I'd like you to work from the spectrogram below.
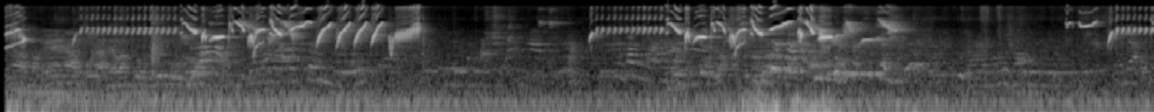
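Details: Canary singing, its song said to resemble a songbird from Senegal: two bursts of rapid, descending whistled sweeps and sharp chips, each lasting about four seconds, separated by quiet pauses, over a steady low hum.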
